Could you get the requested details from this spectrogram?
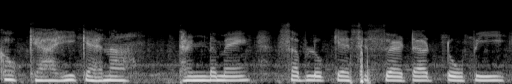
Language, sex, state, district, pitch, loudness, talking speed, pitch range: Hindi, female, Uttar Pradesh, Jyotiba Phule Nagar, 190 Hz, -16 LUFS, 140 wpm, 185-195 Hz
